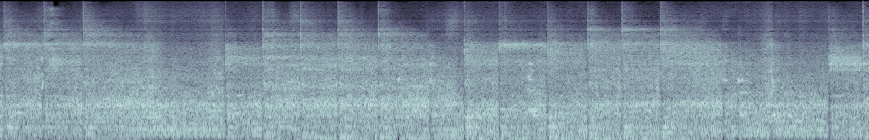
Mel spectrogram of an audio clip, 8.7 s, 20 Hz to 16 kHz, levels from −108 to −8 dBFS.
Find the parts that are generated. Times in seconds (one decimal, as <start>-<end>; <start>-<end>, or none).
0.0-8.7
